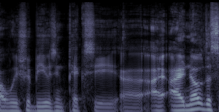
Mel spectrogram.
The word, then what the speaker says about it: PKCE: Uh you should be using P uh Pixie. Uh Pixie, it's pronounced P, it's written PKCE if I remember correctly, not PXIE like maybe some of the people may be thinking.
